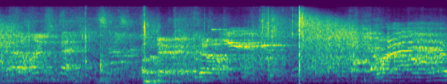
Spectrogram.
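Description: A dull thump about a second and a half in, then one sharp crack near the end, like a balloon bursting inside a wrestler's balloon-stuffed long johns, over people talking.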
